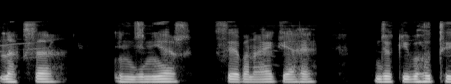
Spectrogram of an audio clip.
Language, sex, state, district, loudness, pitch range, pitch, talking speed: Hindi, male, Bihar, Lakhisarai, -20 LUFS, 120-125 Hz, 125 Hz, 120 wpm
